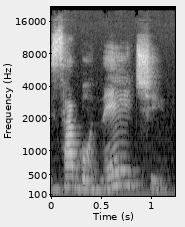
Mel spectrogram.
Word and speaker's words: sabonete: Em sabonete, o ne, penúltima sílaba.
